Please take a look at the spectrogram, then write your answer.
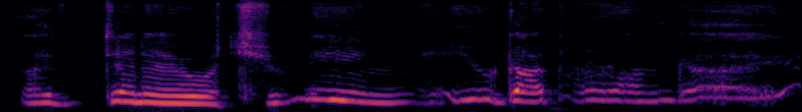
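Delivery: slow, high, sobbing denial; crying high voice. Acted. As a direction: beg with a teary voice. Beaten Brook denying.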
